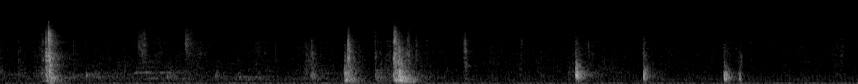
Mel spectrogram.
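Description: Footsteps tread slowly across a hard floor.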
